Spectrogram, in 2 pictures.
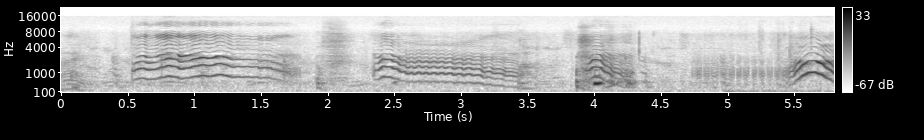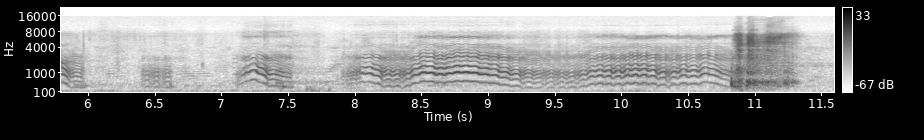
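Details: Newborn Siberian husky puppies from a litter born March 25, 2017, indoors, whine and cry in a series of drawn-out, wavering, arching wails with rich harmonics, some rising then falling, separated by short pauses and soft rustling.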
